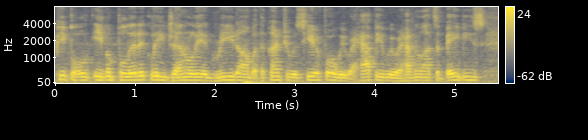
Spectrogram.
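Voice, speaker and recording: Over noticeable background noise, a man with an American accent talks at a very fast pace with hardly any pauses, at medium pitch and in monotone, flat intonation. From US Northeast, New York metro area. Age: 70s. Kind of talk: casual chat.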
